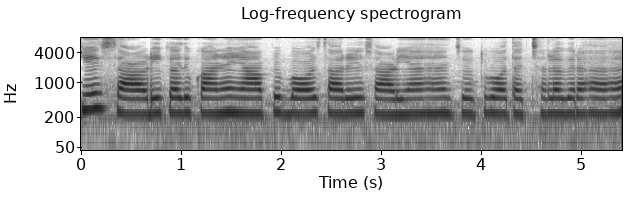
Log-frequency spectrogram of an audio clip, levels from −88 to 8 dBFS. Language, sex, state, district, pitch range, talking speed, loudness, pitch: Hindi, female, Chhattisgarh, Raipur, 240-245 Hz, 190 wpm, -13 LUFS, 245 Hz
